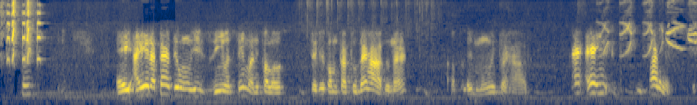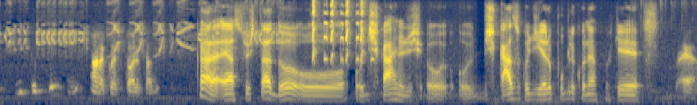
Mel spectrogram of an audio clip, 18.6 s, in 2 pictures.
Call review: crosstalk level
none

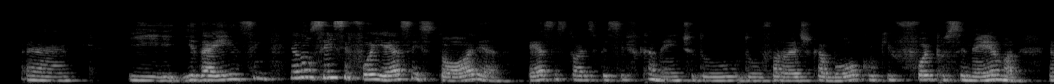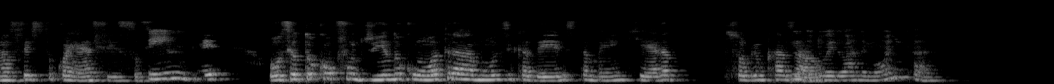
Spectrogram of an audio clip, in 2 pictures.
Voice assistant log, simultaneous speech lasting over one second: none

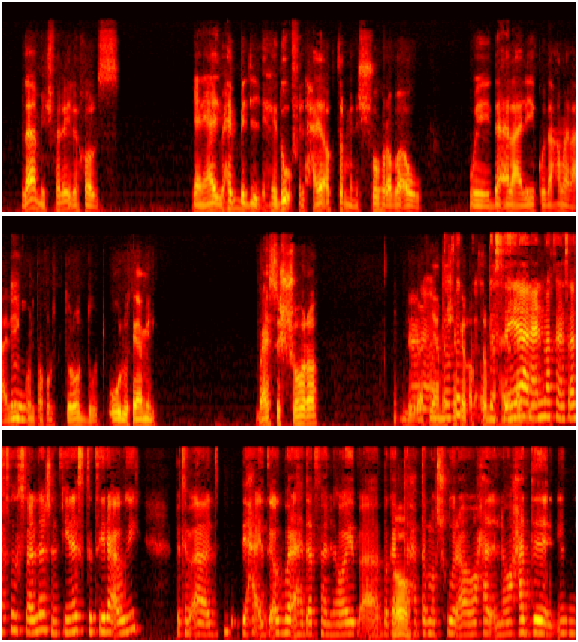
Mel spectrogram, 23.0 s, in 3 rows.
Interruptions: present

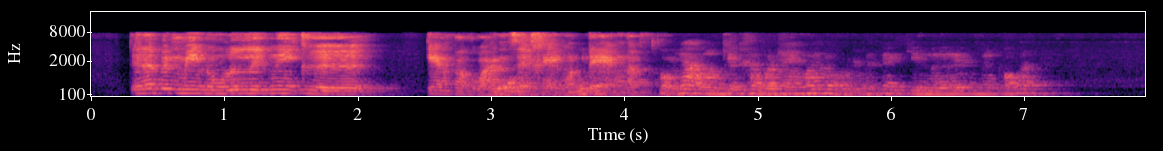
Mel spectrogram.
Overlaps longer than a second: none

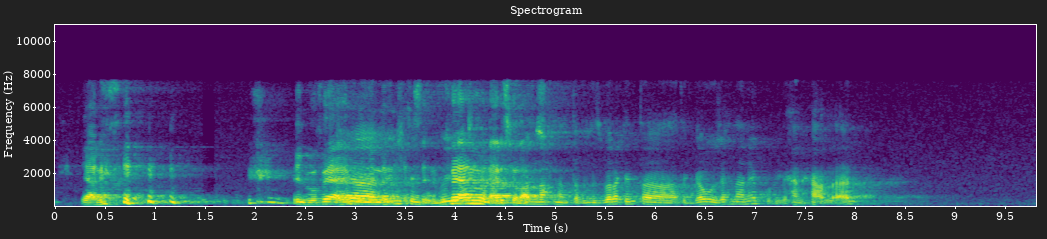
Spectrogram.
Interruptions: present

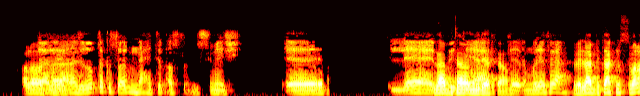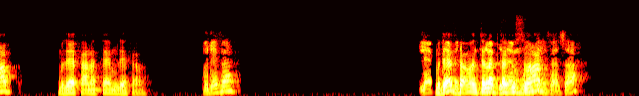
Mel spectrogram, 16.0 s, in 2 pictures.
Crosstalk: present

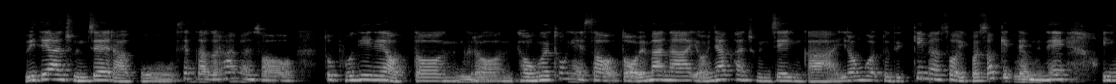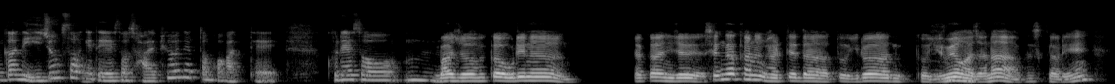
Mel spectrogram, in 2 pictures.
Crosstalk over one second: none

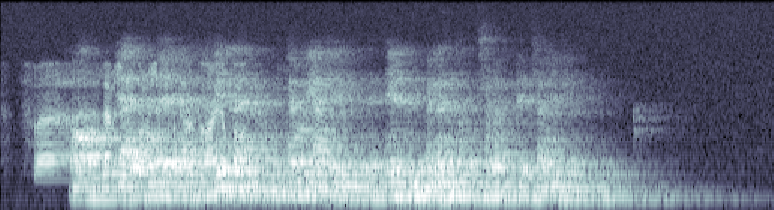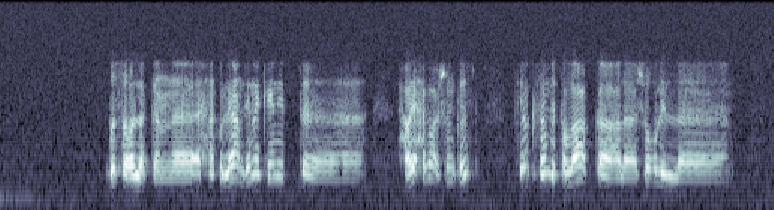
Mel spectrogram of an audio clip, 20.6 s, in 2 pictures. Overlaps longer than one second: present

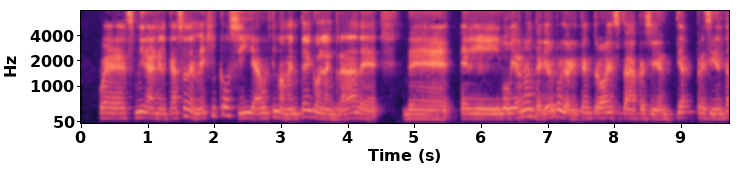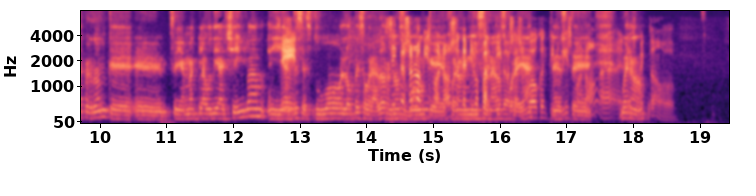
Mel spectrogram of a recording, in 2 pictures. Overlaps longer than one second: present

